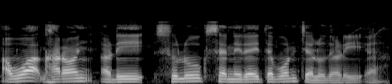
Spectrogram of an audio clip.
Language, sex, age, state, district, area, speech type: Santali, male, 45-60, West Bengal, Purulia, rural, spontaneous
